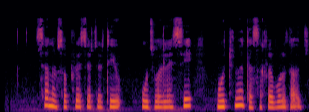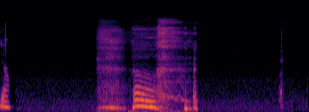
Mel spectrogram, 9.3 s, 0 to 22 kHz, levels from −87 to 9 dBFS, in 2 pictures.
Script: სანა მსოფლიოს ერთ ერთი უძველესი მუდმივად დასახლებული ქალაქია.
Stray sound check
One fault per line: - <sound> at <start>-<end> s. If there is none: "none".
- laugh at 6.1-7.6 s
- laugh at 8.8-8.9 s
